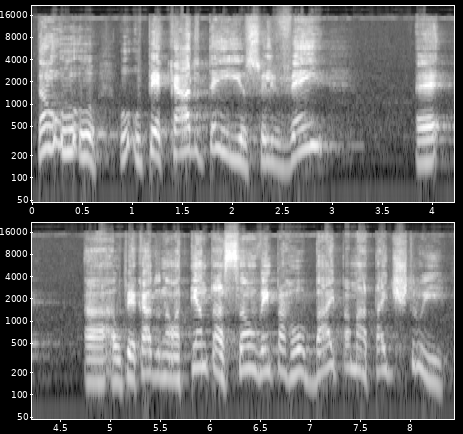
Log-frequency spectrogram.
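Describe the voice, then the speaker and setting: A man's voice: high-pitched, animated, normal speed, pushed and bright, big-room sound. A man preaching a sermon as pastor, telling stories with many restarts. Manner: storytelling with acted quotes and many restarts.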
